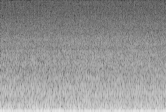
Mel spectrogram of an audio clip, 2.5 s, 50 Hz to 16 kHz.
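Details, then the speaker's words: 1971 VW Squareback (Type 3 flat-four) at idle: steady, even, smooth low hum with no misses, but sounding a touch fast; owner thinks idle is set a little high by ear and will check and adjust if needed. "but it just sounds too high for the my ear meter I'll double check it if it is that high I'll change it"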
